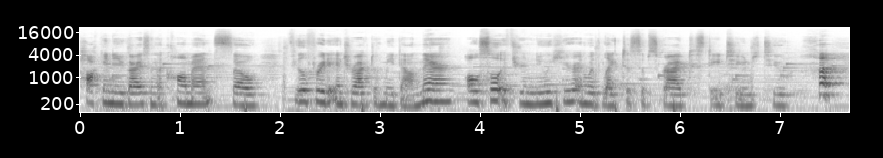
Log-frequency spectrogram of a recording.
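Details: Involuntary vocal tics interrupting speech in an adult woman with Tourette syndrome; most of her vocal tics stem from echolalia.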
